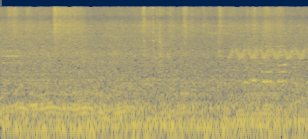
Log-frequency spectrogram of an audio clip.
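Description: A steady low rumbling din, with scattered light clinks of metal cooking utensils on woks and a grill.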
